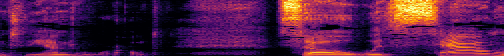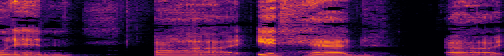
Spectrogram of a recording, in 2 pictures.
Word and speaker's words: Samhain: going into november 1st thousands of years ago samhain is how you pronounce this was a pagan festival uh celebration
